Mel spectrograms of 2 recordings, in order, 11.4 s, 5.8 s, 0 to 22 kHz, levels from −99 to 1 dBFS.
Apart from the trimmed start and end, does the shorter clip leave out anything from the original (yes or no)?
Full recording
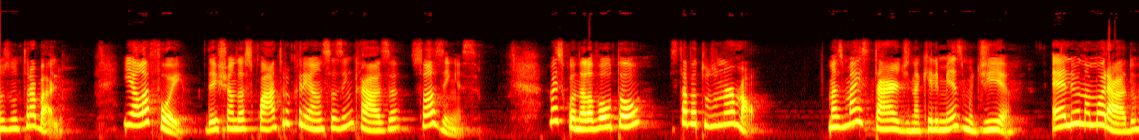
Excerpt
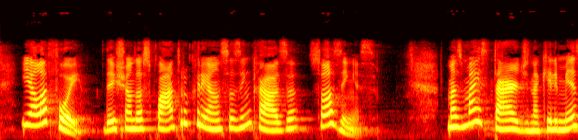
yes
